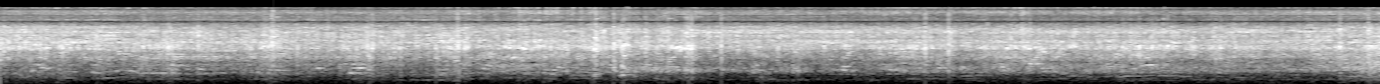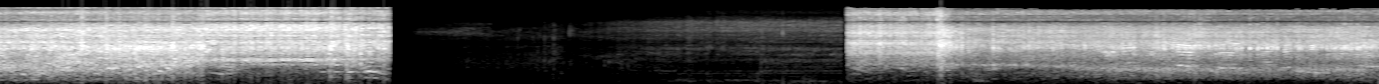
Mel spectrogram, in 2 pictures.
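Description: A toy train rattles and whirs along plastic tracks close by.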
